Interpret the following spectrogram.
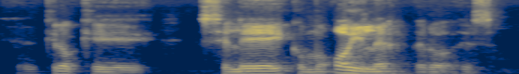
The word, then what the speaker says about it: Euler: sería el criterio técnico para poder seleccionar máquinas, los triángulos de velocidades, la ecuación de Euler para las turbomáquinas y los tipos de turbinas por grados de acción.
